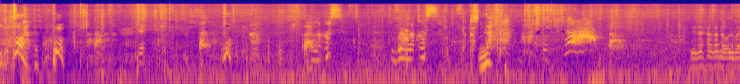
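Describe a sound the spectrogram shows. Leaves and twigs rustle and snap as someone pushes through thick undergrowth.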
